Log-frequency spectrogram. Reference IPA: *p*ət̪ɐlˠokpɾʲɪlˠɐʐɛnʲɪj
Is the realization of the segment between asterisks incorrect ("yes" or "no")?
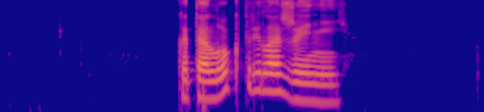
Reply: yes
